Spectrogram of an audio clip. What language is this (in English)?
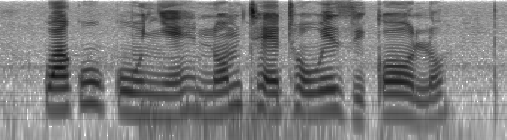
Xhosa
